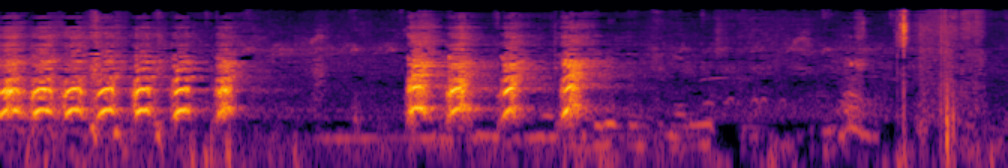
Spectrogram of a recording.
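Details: A dog in a forest standing its ground against a leopard, giving a rapid run of seven loud, sharp barks, a pause, then four more, fading into quieter sounds and faint voices.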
